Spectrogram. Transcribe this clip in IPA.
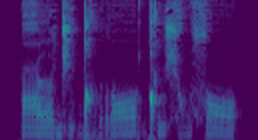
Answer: ʕɜd͡ʒi ɡ͡ǃə̤rɔːǃʼi ʃɔ̤ sɔ

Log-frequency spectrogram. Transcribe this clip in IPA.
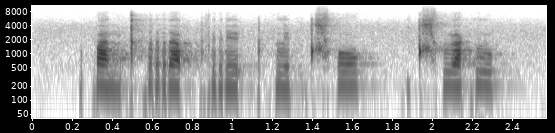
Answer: pa˩˦nkʰra˨˩p̚ kre˨˩ʔpʰle˨˩k̚t͡ɕʰoː˥˩k̚ | t͡ɕʰɯ˦˥a̯klu˥˩k̚

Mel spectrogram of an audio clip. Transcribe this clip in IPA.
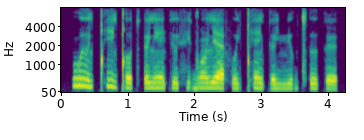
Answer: wɯlʲ ǃʰilʲǃot͡sʼølʲ ẽkʲu fʲøɡwõlʲæ fujǃʰẽlʲkøj mʲuɡ t͡sʼɯkø

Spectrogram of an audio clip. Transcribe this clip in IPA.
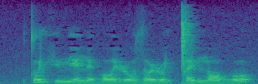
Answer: tolʲfʲɤ mʲene ɦɔi̯ɭo zɤɭolʲǀɛlʲ nɔ ɦo

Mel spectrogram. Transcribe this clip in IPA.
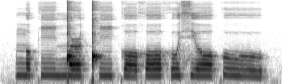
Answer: nokiːŋ͡ǃə˞ ǃʰiːkoːxoːhu sʲoːkuː

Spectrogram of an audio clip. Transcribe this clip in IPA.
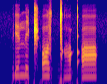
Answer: ɾʲə˞nɾi t͡ʃʼɔz ɡ͡ǀɒ kʼɒ

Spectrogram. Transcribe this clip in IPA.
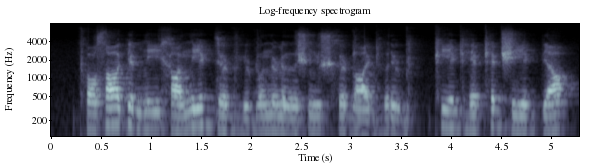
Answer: ʈʰo sˤɯːpʲæɖniːxɑʊ̯ niːɖdø ɖʱyɖo nøɳɯːʃŋyʃxø ɖɑɪ̯ ɖʱɯɾyɖ | ʈʰiːɖʱe ʈʰeɖʃiːɖ pʲɑ

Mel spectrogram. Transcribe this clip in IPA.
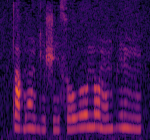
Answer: ta˧bɔ̃˧ ɡi˨ʃi˨so˨˦ wo˦nɔ˦˨ ɾũ˨˦ bi˦ɾĩ˦

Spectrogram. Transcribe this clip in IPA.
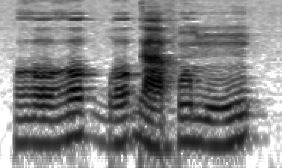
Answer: ɣɔ˧ɣɔ˦ ɡ͡bɔ˨˦ɡa˨fɔ̃˧mũ˨˦

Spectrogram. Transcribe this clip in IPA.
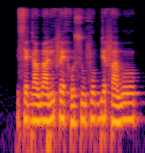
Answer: sɛ˧ɡa˧ wa˧ɾĩ˦fɛ˦˨ ho˨˦su˧fo˦ ɡɛ˦fa˧wo˦

